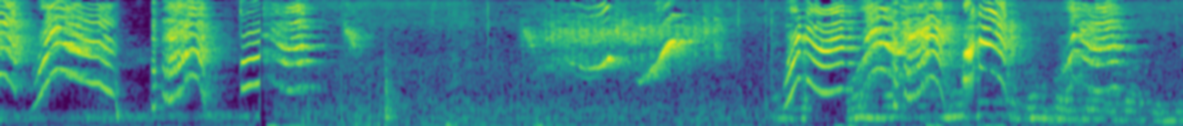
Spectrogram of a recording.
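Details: Pet talking parrot said to speak "mummy papa": loud, nasal, harmonic voiced syllables with swooping rising and falling pitch, in bursts of one to two seconds separated by pauses, with a faint hiss between them.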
